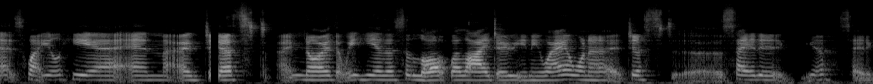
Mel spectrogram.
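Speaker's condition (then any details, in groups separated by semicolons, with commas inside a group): No condition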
